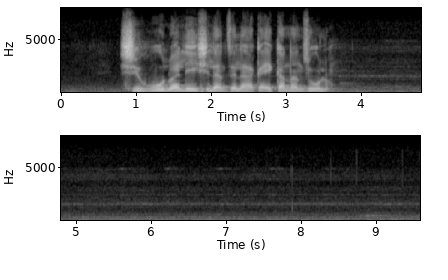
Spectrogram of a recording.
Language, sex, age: Tsonga, male, 18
